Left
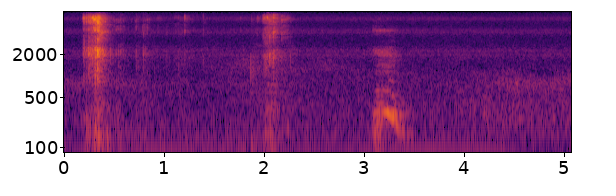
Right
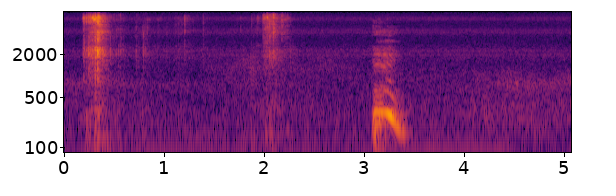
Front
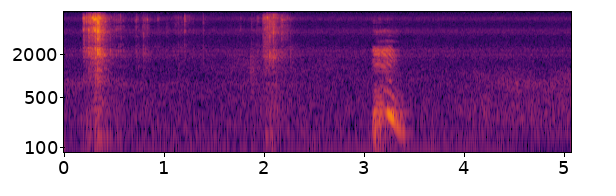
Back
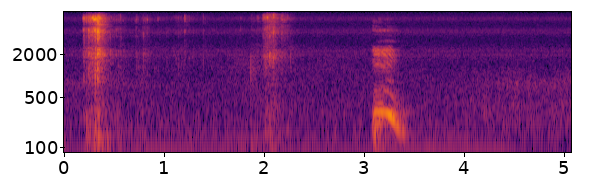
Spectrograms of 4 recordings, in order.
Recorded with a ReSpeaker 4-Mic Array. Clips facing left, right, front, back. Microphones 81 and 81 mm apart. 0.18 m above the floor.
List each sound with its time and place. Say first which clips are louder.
0.2 s keys jangling: even, back 2 dB; straight behind, 0.9 m; by 2.3 s 125° left, 1.6 m
3.1 s throat clearing: right 11 dB, back 3 dB; 95° right, 0.6 m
